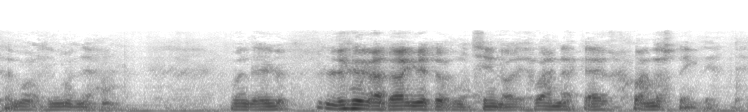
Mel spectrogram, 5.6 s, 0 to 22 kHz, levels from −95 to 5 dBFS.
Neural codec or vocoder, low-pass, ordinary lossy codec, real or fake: codec, 16 kHz, 2 kbps, FreqCodec, larger model; 7.2 kHz; none; fake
